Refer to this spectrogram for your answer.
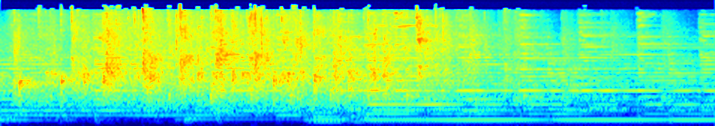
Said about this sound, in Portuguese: Uma salva de palmas pra vocês, vocês merecem.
